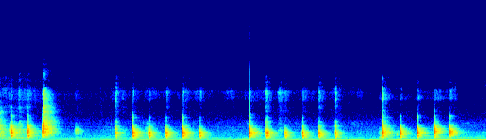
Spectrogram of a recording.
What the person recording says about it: as you can hear, these speakers sound incredibly solid. It's like knocking on a piece of granite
